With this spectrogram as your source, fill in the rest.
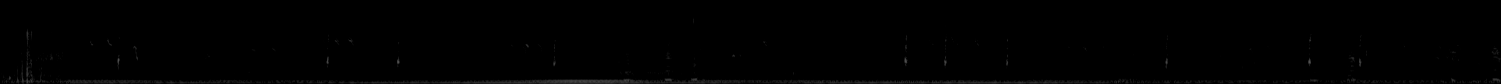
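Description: Birds peck softly at gravel.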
